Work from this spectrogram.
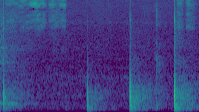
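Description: A pen scratching on paper while a math answer is written down, showing a few short separate strokes with pauses between them, quiet and close, with no talk.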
